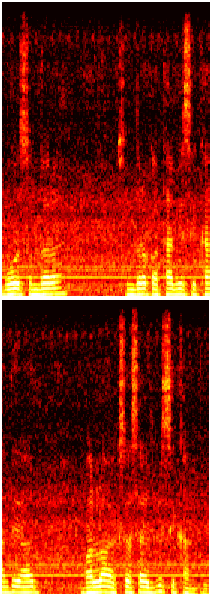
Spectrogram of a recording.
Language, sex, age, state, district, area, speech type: Odia, male, 30-45, Odisha, Sundergarh, urban, spontaneous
